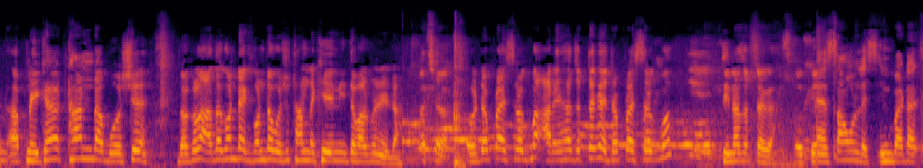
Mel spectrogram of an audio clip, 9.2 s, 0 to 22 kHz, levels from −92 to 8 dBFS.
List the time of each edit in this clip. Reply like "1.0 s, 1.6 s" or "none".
4.1 s, 8.2 s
